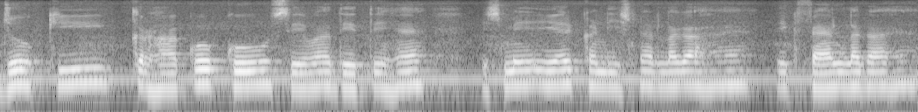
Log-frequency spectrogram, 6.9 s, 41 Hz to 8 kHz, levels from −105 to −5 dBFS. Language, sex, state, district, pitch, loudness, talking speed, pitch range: Hindi, male, Chhattisgarh, Raipur, 140 Hz, -17 LUFS, 140 wpm, 135-150 Hz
